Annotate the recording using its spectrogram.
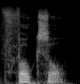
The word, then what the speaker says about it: forecastle: At 10:45 a.m., the ordinary sailor who had this morning reported the Flying Dutchman fell from the foretopmast crosstrees onto the topgallant forecastle and was smashed to atoms. I know, forecastle is actually pronounced fo'c'sle.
